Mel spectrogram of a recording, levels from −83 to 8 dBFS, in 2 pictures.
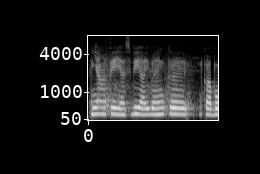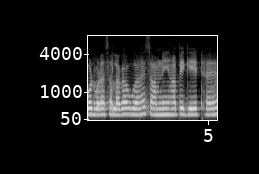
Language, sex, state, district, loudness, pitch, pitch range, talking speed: Hindi, female, Chhattisgarh, Raipur, -12 LUFS, 215 Hz, 210-220 Hz, 185 wpm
